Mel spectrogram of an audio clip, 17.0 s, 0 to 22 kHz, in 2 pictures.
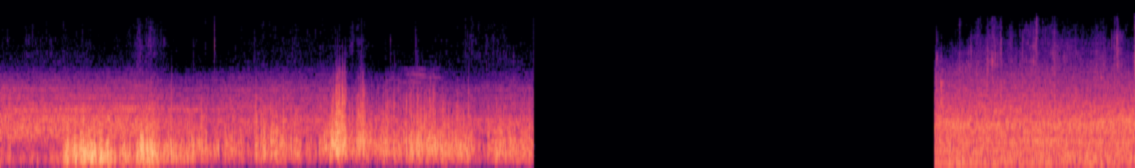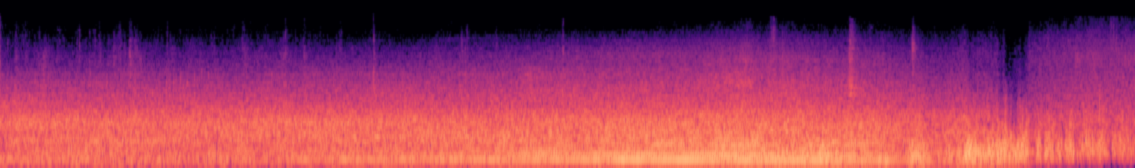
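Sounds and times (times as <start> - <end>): train diesel engine humming: 7.0 - 16.1.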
